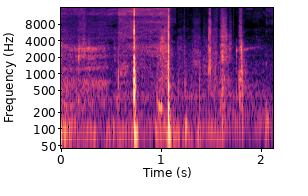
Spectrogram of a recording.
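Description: A few sharp clicks and light knocks from handling a pickup truck's door, the loudest about three-quarters of a second in and another just after a second in.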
